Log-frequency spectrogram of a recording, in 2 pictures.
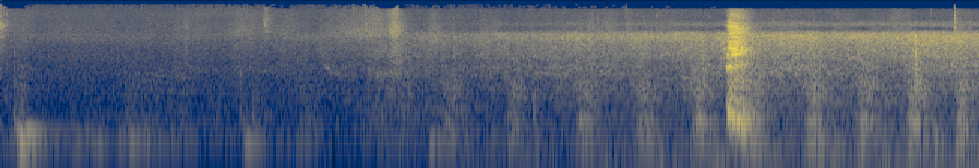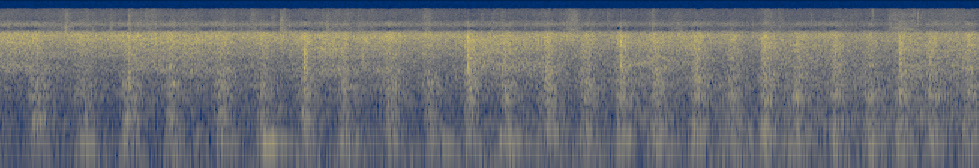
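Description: A steam train starts off: loud hiss under a steady, rhythmic run of chuffs that slowly builds in loudness, with a brief whistle-like tone early on.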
